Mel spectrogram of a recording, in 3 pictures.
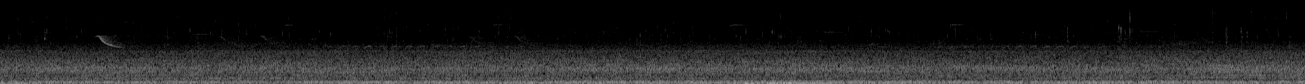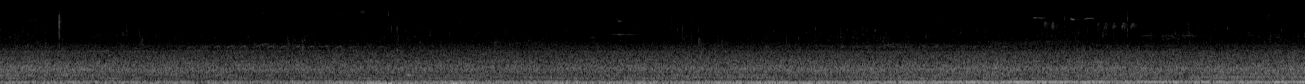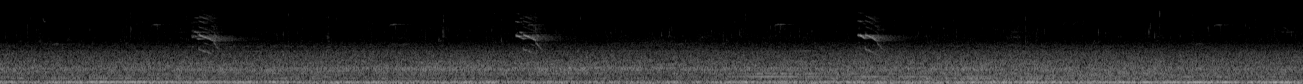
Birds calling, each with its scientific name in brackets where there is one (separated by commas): Tufted Titmouse (Baeolophus bicolor), Northern Flicker (Colaptes auratus), unidentified bird, White-breasted Nuthatch (Sitta carolinensis), Black-capped Chickadee (Poecile atricapillus)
